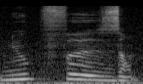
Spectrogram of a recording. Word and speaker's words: nous faisons: Je fais, tu fais, il fait, nous faisons, vous faites, elles font. Très bien. Attention à la prononciation ici. C'est nous faisons.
